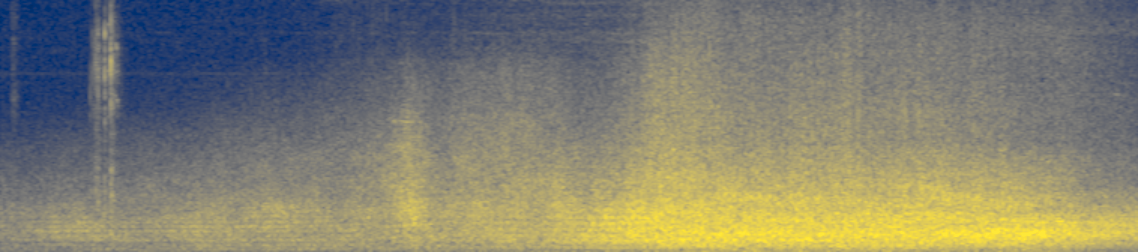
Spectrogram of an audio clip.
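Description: Passenger train rushing past at speed on an electrified main line: a rushing noise of wheels and air that swells over the first half, is loudest and steady through the second half, and begins to fade near the end.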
